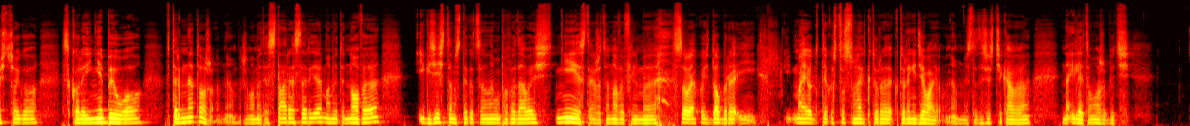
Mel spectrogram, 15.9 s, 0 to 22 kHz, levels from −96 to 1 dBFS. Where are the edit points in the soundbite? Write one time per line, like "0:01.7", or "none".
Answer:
0:10.5
0:11.6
